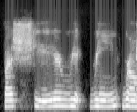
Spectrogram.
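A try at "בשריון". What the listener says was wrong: It's a sin. It's a sin. It's Vasir Yon. There you know that yud and that dot is an O.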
